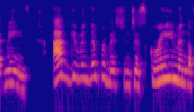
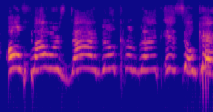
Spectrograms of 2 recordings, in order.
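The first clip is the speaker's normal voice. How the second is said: neighbor consoling; 10 semitones higher than usual. Retold or imitated. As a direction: coo it like a kindly neighbor. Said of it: "my neighbor said".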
